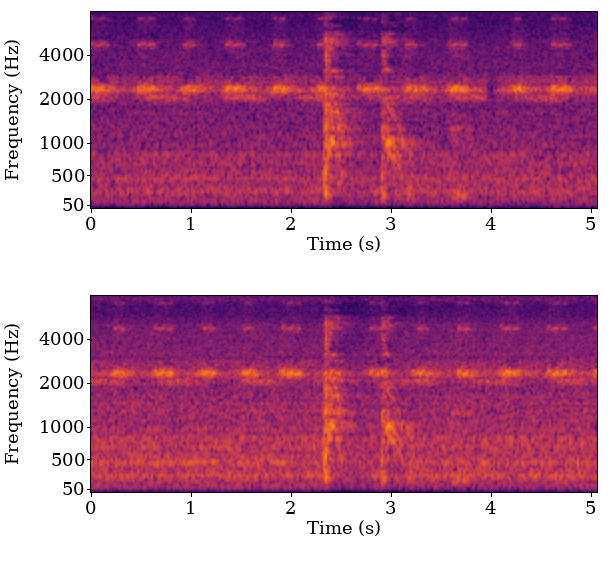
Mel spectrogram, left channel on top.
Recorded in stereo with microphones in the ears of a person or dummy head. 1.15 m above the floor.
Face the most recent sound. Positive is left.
turn(degrees=-15)  # may be behind; listen again after turning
